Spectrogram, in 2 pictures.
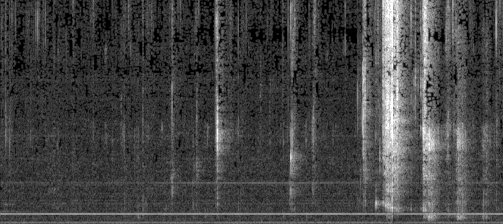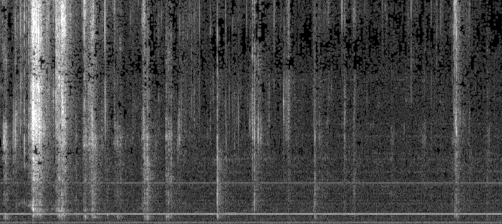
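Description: A person chewing and biting grilled chicken and rice, close to the microphone: scattered crunchy bites and mouth clicks, densest and loudest from about a third of the way in to just past the middle, over a steady faint hum.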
